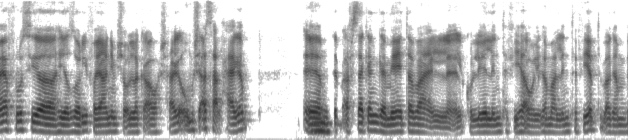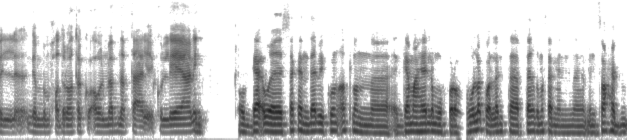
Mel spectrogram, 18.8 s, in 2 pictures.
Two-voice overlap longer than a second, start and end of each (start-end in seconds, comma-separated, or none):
none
